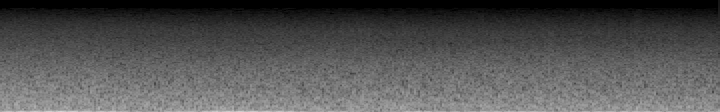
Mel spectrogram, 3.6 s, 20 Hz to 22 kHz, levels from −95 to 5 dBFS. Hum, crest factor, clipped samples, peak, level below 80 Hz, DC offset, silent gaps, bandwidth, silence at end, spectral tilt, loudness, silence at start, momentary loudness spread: none; 14 dB; under 0.1%; -6 dBFS; -32 dBFS; under 0.1%; none; 8.2 kHz; 0 s; -6.5 dB/octave; -31 LUFS; 0 s; 2 LU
